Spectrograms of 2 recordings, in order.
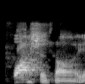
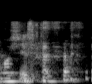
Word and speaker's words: Ouachita: Uh, Washita, yeah. – Washita. – like a silent W, but yeah, Washita.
